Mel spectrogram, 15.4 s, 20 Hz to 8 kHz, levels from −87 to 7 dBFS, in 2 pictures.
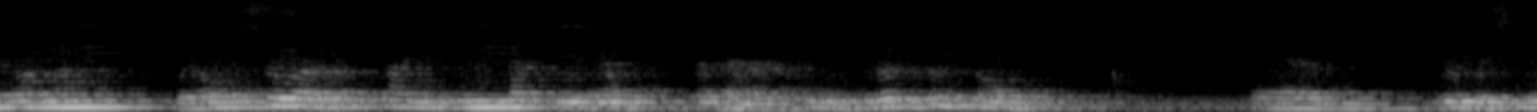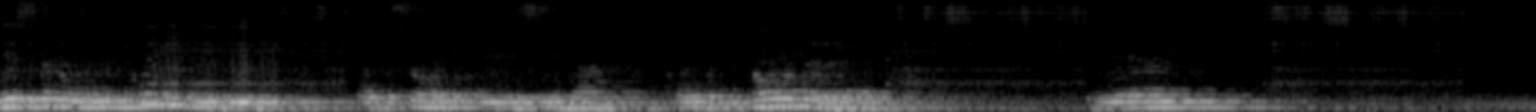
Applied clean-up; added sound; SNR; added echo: neural separator model SepFormer DNS4.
